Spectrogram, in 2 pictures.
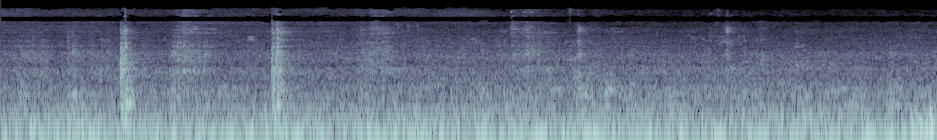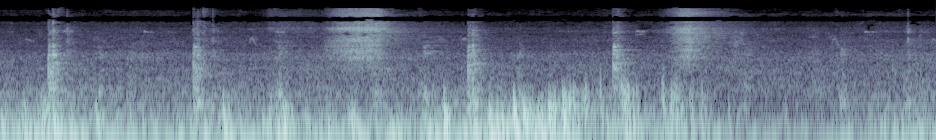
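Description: Reading & Northern passenger train running on the rails: a steady low rumble with scattered sharp knocks and clunks, swelling louder about seven seconds in, with two brief hisses.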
